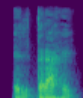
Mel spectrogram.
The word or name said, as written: El traje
